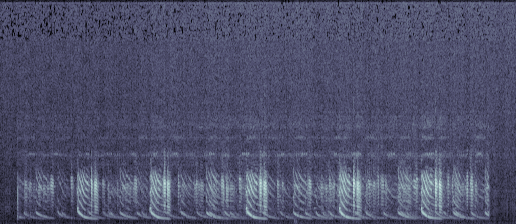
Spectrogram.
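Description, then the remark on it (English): A male túngara frog, a tropical species, calls repeatedly and steadily, each call a descending whine often followed by short chuck notes, about one call per second, clear with no talking. “Okay, so unfortunately, the tundra frog is a rather unattractive tropical species.”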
